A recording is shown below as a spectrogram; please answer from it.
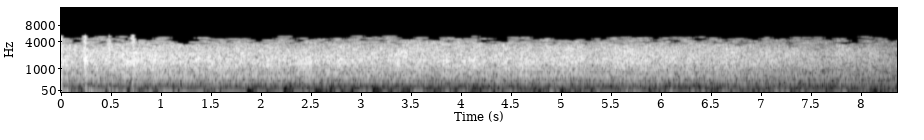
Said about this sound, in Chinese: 我们再次热烈掌声来感谢他们哈。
